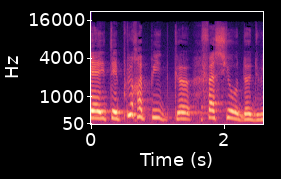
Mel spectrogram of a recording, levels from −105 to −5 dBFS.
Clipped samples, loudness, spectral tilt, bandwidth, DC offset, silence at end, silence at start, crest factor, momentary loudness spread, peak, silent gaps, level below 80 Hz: under 0.1%; -20 LUFS; -5 dB/octave; 14.5 kHz; under 0.1%; 0 s; 0 s; 16 dB; 9 LU; -2 dBFS; none; -56 dBFS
